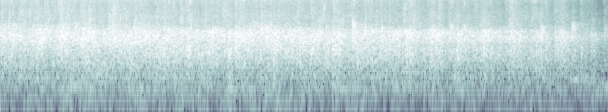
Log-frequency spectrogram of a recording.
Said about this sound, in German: Und die haben vielleicht am Anfang erstmal einen kleinen Applaus verdient, einfach für die Tatsache, dass sie kandidieren.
